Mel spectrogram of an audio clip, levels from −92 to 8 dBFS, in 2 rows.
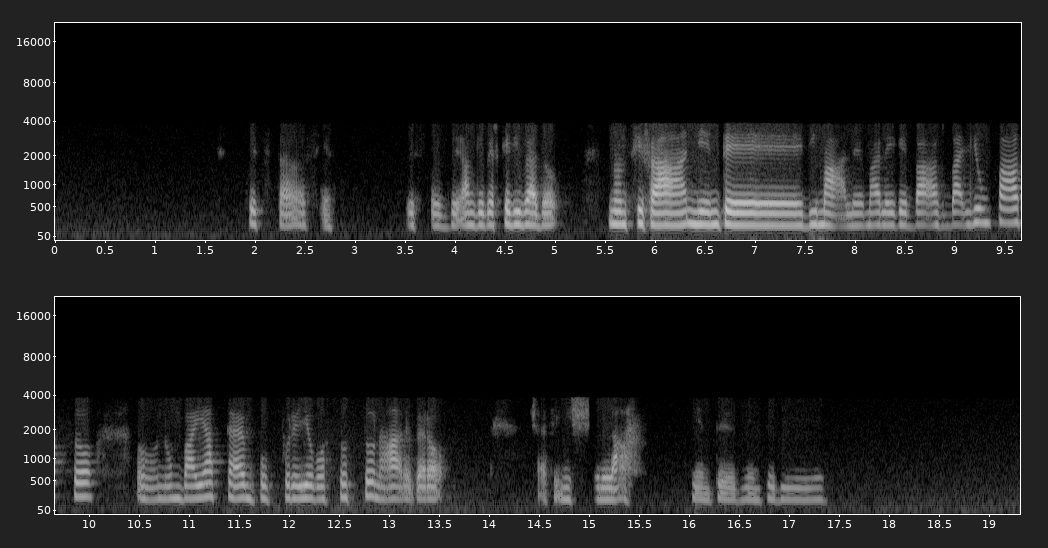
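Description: No technical faults can be heard in the speech, which has the narrow band of G.711 telephone coding, with nothing above 3.9 kHz.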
